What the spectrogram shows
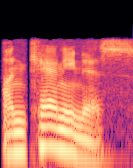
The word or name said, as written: uncanniness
